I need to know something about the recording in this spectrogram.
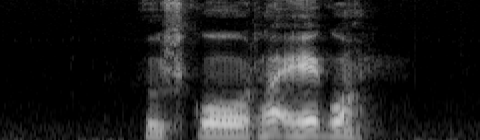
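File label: "usquola equa", Cherokee; ᎤᏍᏉᎳ ᎡᏆ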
